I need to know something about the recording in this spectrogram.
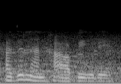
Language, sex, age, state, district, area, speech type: Kannada, female, 45-60, Karnataka, Bellary, urban, spontaneous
